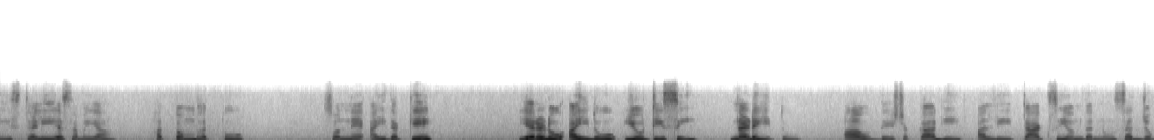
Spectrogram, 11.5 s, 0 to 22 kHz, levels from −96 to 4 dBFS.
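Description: From 4.12 s to 7.78 s the level steps down as automatic gain falling: the gain control judged the input too hot or its background noise too strong and eased its gain down by about 4 dB over those few seconds. What separates this from the talker moving away, which also happens around 3.5 s and 7.5 s, is that the room noise sinks right along with the speech. A change in distance would leave the background steady while only the speech faded.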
